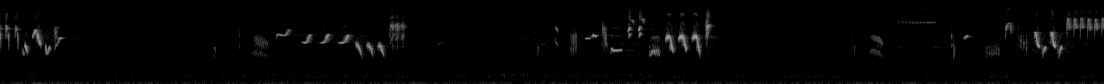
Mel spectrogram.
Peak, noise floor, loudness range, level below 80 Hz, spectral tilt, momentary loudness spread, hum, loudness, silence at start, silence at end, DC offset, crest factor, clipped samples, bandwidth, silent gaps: -12 dBFS; -68 dBFS; 7 LU; -70 dBFS; 4 dB/octave; 25 LU; none; -30 LUFS; 0 s; 0 s; under 0.1%; 24 dB; under 0.1%; 16 kHz; none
